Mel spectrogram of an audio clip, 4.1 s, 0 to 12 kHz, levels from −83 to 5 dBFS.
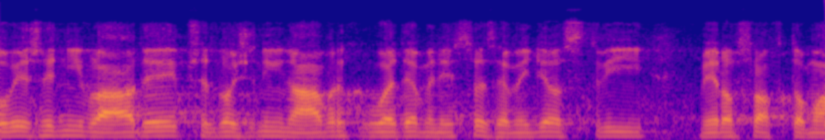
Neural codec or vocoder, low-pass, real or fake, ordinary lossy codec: codec, 16 kHz, 16 kbps, FunCodec, trained on LibriTTS, 50 frames a second; 7.2 kHz; fake; Opus, 32 kbps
